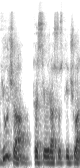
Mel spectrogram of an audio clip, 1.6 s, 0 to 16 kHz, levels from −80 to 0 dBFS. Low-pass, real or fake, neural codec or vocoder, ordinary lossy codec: 14.4 kHz; fake; vocoder, 48 kHz, 128 mel bands, Vocos; Opus, 24 kbps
